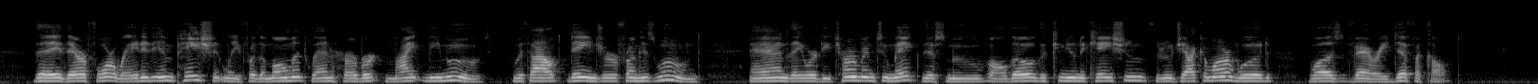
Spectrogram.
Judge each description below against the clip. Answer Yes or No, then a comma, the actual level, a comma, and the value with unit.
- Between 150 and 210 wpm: No, slow, 135 wpm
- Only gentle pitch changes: Yes, narrow, 2.0 semitones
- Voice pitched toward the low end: No, medium, 150 Hz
